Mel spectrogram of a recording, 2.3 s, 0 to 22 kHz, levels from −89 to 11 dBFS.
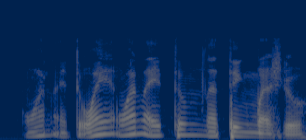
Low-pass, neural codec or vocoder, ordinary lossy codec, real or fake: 7.2 kHz; none; none; real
